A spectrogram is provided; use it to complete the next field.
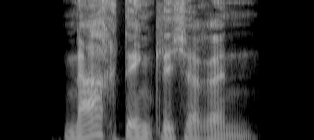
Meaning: inflection of nachdenklich: 1. strong genitive masculine/neuter singular comparative degree 2. weak/mixed genitive/dative all-gender singular comparative degree
- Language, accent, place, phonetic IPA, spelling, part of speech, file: German, Germany, Berlin, [ˈnaːxˌdɛŋklɪçəʁən], nachdenklicheren, adjective, De-nachdenklicheren.ogg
